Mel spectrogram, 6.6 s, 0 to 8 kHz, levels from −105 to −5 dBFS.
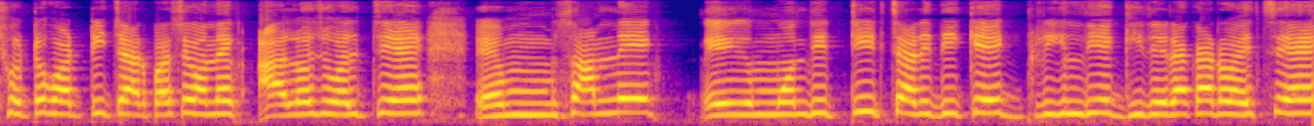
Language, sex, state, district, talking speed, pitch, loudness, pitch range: Bengali, female, Jharkhand, Jamtara, 135 wpm, 300 Hz, -11 LUFS, 280-315 Hz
